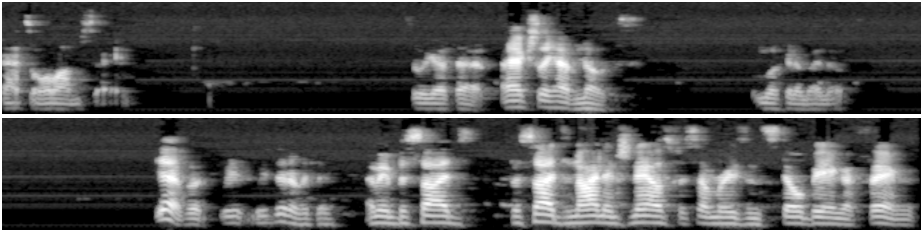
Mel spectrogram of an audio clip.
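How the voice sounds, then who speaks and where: This podcast host from New York City has a mid-range voice, a moderate pace, and frequent pauses, with a New York accent throughout. His casual monologue is a sarcastic, opinionated rant full of rambling and restarts, recorded with thin, phone-like sound.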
